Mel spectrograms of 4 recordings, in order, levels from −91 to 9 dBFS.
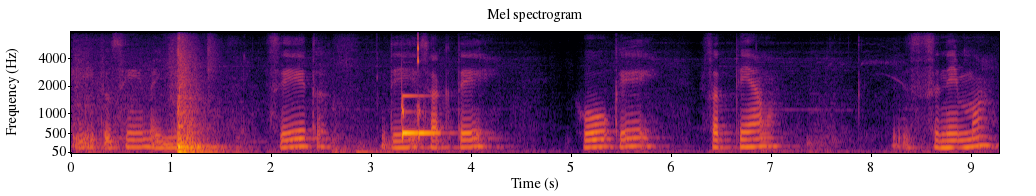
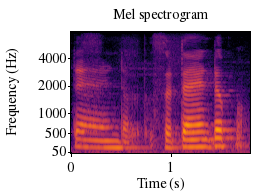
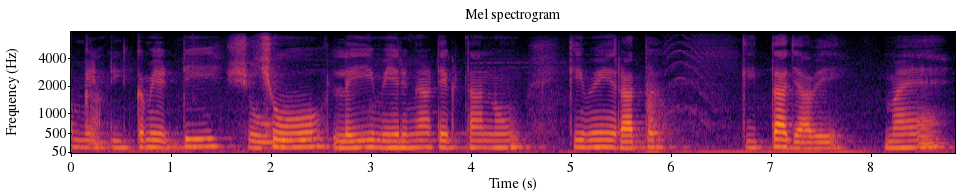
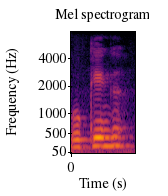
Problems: background conversations at intervals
